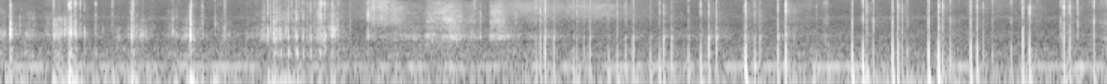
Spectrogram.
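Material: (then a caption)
Wood. Long nails scratch across the bristle pins and wooden body of a wooden paddle hairbrush, giving close, dry crackling and scratchy rasps. A quick run of sharp clicks and ticks grows denser and louder in the second half. A steady low hum sits underneath throughout.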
